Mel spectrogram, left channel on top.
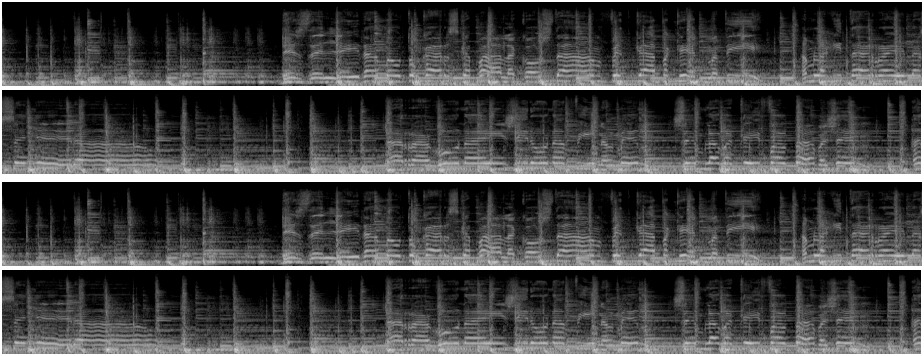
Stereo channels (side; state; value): both; identical; correlation 1.00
